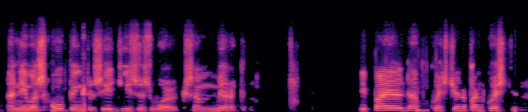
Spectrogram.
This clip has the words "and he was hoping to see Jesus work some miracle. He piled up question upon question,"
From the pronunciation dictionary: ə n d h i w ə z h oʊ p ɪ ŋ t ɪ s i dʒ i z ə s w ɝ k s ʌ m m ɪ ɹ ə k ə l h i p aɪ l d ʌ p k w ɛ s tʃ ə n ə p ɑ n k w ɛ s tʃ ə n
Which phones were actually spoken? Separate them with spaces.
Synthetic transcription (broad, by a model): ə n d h i w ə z h oʊ p ɪ ŋ t ɪ s i dʒ i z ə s w ɝ k s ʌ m m ɪ ɹ ə k ə l h i p aɪ l d ʌ p k w ɛ s tʃ ə n ə p ɑ n k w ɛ s tʃ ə n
